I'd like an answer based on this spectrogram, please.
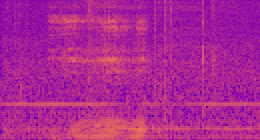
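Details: One slow, buzzing snore from a sleeping English Bulldog puppy that has just fed from its mother, rising and fading over about a second above a quiet hum.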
